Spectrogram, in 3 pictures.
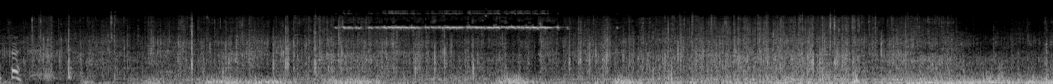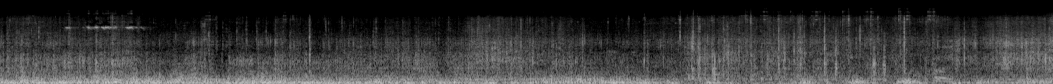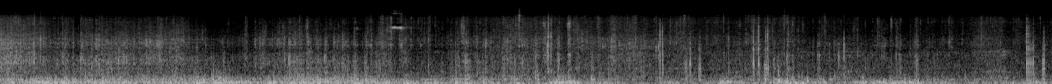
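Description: Mountain bike riding fast down a dirt forest singletrack, heard from a camera on the bike or rider: steady wind rush over the microphone with tyre roar and the rattle and knocks of the bike over roots and bumps. A short high-pitched squeal sounds about four seconds in, with briefer ones near twelve and twenty-five seconds.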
